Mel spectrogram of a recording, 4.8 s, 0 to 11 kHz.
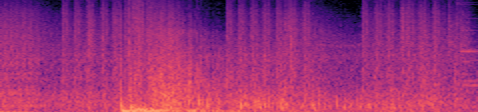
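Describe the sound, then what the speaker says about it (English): A Pak 88 anti-tank gun fires in a World War II battle game: one heavy, booming shot lands sharply after a second, then rolls into a long rumble over a constant background of distant gunfire. "I think that was from a Pack 88. That was a hell of a shot."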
